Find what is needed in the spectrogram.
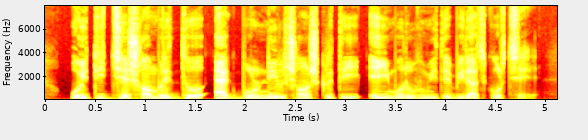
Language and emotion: Bengali, neutral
